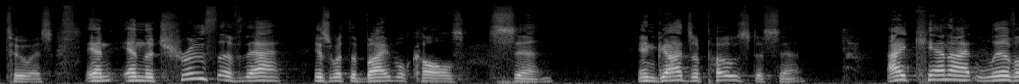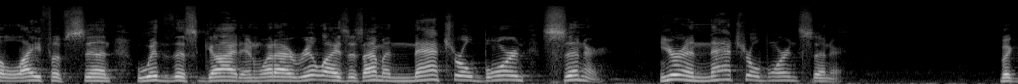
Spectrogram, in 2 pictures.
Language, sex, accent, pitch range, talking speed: English, male, American, 135-180 Hz, 135 wpm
